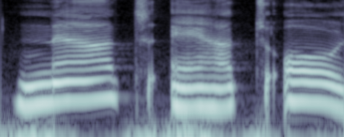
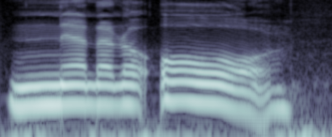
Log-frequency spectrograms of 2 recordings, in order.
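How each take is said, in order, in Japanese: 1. 単語はそれぞれ別々に言われ、tの音がはっきり聞こえます。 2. 単語が続けて言われ、tの音がlのように聞こえます。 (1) "ではなくて" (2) "まるまるで一個の言葉みたいですよね"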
